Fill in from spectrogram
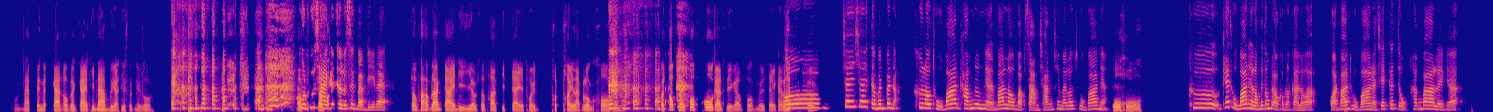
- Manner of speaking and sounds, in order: laugh; laugh; chuckle; laughing while speaking: "ระ"
- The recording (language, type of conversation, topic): Thai, unstructured, การเล่นกีฬาเป็นงานอดิเรกช่วยให้สุขภาพดีขึ้นจริงไหม?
